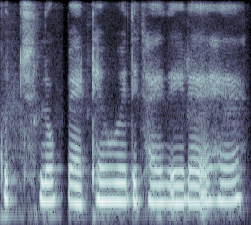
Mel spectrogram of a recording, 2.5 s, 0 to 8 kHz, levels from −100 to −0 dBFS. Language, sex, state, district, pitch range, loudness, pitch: Hindi, female, Assam, Kamrup Metropolitan, 200-215 Hz, -14 LUFS, 210 Hz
